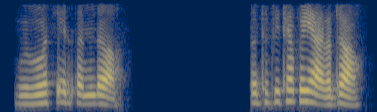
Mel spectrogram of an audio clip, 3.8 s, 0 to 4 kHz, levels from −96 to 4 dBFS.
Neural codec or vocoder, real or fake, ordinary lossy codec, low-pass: codec, 16 kHz in and 24 kHz out, 1.1 kbps, FireRedTTS-2 codec; fake; AAC, 32 kbps; 3.6 kHz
